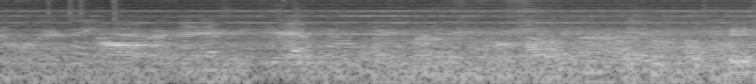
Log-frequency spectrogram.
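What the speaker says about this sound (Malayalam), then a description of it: "ഇതെന്താ നമുക്ക് പോകാനുള്ള ട്രെയിൻ" A train rumbles steadily nearby, a low continuous roar of rolling wheels, with people's voices mixed in underneath.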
